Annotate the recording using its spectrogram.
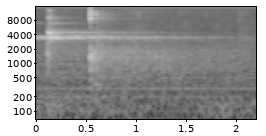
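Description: A sharp tap that sets off a high, clear ringing ping, fading away over about a second and a half, with another knock about half a second in.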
